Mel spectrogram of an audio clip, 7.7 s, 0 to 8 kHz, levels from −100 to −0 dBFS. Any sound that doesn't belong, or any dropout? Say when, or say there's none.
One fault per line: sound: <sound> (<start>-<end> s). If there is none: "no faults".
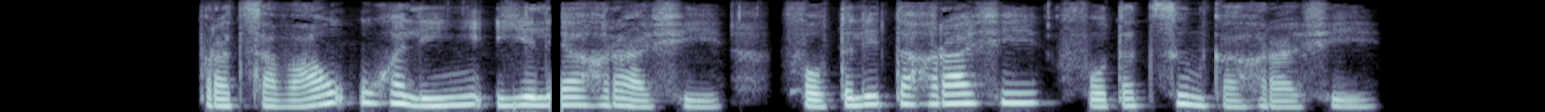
sound: dropout (2.8-2.8 s)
